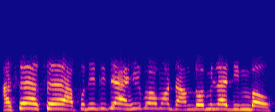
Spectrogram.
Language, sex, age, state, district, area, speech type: Assamese, female, 30-45, Assam, Golaghat, rural, conversation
